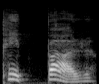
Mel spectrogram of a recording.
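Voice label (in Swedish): "pippar", Swedish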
